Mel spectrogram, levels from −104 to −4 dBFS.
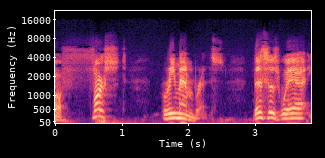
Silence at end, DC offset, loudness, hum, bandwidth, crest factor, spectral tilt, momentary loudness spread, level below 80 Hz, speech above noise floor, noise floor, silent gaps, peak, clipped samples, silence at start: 0 s; under 0.1%; -15 LUFS; none; 8.4 kHz; 16 dB; -5.5 dB/octave; 20 LU; -42 dBFS; 36 dB; -52 dBFS; none; -2 dBFS; under 0.1%; 0 s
